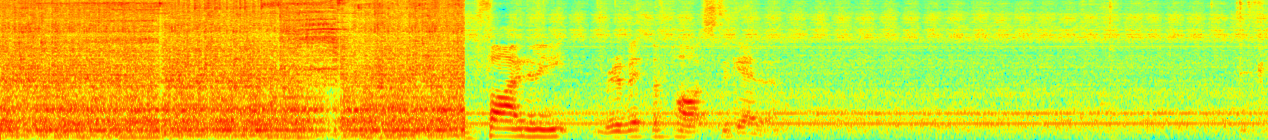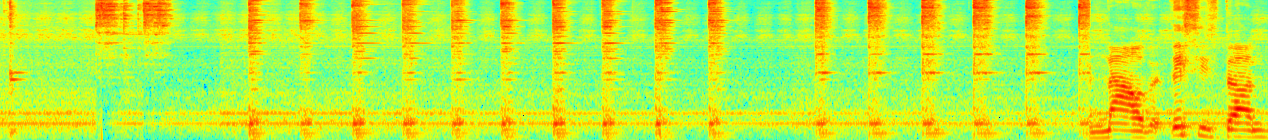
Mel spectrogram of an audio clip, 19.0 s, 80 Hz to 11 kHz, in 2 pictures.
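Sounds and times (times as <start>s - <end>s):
steady hum: 11.2s - 19.0s
hammer ringing on hot rivet: 11.4s - 17.8s.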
